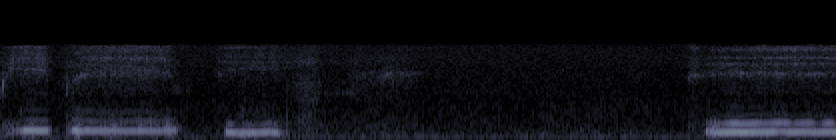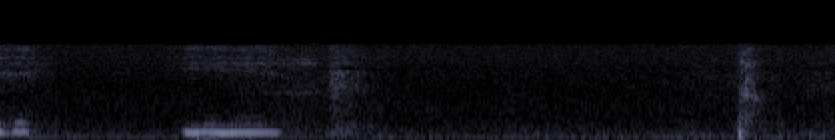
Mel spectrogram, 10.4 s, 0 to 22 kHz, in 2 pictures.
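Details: A female Boston Terrier "sings" for a 70th birthday, giving short, tuneful howls, each held steady for under a second before breaking off.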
